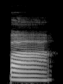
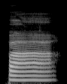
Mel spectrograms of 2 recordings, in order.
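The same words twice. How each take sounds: Both takes have the same delivery.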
